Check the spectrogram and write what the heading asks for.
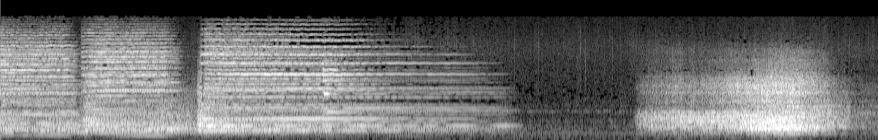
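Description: car driving past

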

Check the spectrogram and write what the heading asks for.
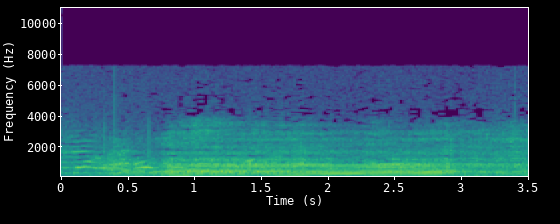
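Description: car engine speeding away

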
